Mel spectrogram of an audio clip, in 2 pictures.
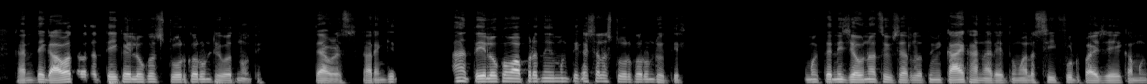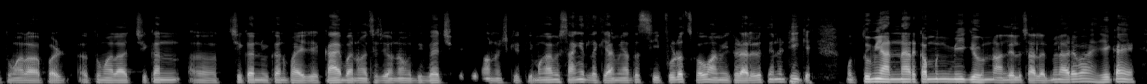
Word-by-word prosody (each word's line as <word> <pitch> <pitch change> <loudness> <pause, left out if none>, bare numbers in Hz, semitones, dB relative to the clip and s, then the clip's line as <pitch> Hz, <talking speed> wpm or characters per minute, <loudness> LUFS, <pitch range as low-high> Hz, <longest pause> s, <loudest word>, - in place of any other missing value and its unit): कारण 100 +1 -4
ते 115 - +3
गावात 110 +5 +7
राहतात, 120 0 -2
ते 120 0 +3
काही 120 0 +2
लोकं 120 +1 +1
स्टोअर 115 0 0
करून 120 0 +1
ठेवत 95 -5 -2
नव्हते 85 -4 -9 0.5
त्यावेळेस 80 -5 0
कारण, 95 +3 -2
की 125 - -3 0.6
हां, 160 +1 +2
ते 135 +2 +6
लोक 140 +1 +3
वापरत 140 0 +5
नाहीत, 145 0 -1
मग 145 -1 -4
ते 145 - -3
कशाला 145 +1 -3
स्टोअर 125 -3 -3
करून 120 0 -1
ठेवतील? 105 -2 -5 1.3
मग 115 +1 -2
त्यांनी 115 0 +3
जेवणाचं 115 +2 +2
विचारलं, 105 -1 -2
तुम्ही 110 -1 -4
काय 105 +1 +6
खाणार 95 -4 -2
आहे? 90 - 0
तुम्हाला 95 +1 -4
सीफूड 105 0 -5
पाहिजे 95 0 +1
का 90 - -4
मग 95 0 -8
तुम्हाला 95 -1 -1
प - - -2 0.4
तुम्हाला 100 -1 +1
चिकन 105 -1 -3 0.2
अ, 95 -2 -7 0.2
चिकन-विकन 105 0 -2
पाहिजे? 90 -2 0
काय 95 +1 +5
बनवायचं 95 -2 -2
जेवणामध्ये? 90 0 -4
व्हेज 95 0 -1
किती, - - -12
नॉनव्हेज 90 -1 -6
किती? 95 0 -9
मग 100 +2 -4
आम्ही 110 +1 0
सांगितलं, 105 -1 -2
की - - -1
आम्ही 95 +1 0
आता 100 +3 -4
सीफूडच 110 +3 -1
खाऊ 105 - +3
आम्ही 105 -2 0
इकडे 100 +1 +2
आलेलो 95 +2 +3
ते. 120 +1 -1
ठीक 125 -2 -2
आहे, - - -2 0.4
मग 110 - -5
तुम्ही 130 +1 +8
आणणार 120 0 +6
का? 120 - +6
मग 120 +1 +2
मी 120 0 +4
घेऊन 110 -1 +2
आलेलं 105 0 0
चालेल. 95 -1 +1
म्हणलं, 115 +2 0
अरे 120 +3 +4
वाह! 135 +1 +1
हे 115 +2 0
काय 130 +3 +3
आहे? 115 -2 0
105 Hz, 210 wpm, -24 LUFS, 95-120 Hz, 1.3 s, तुम्ही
